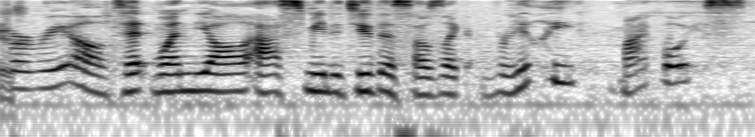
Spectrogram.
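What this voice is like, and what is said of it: Scratchy, smoky voice. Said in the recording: “I lose my voice really easily, so I always have a really scratchy sounding voice ... It's like it's smoky”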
